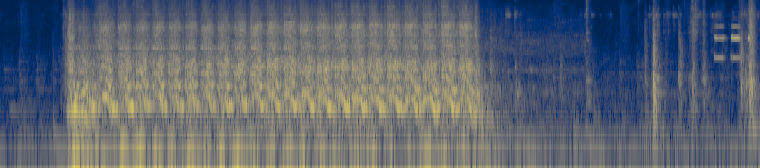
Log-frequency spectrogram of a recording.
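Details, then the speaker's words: Honda Beat that won't start, cranked with ignition timing set to full advance after a fuel pump prime: steady starter churning at about four compression pulses a second, never catching; cranks but no start, and fuel filter replacement is planned. "If it's not going to start off of that, it's not going to start."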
